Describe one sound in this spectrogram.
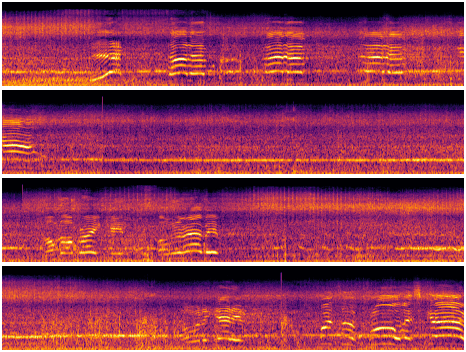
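Kart tyres squeal in short bursts.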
